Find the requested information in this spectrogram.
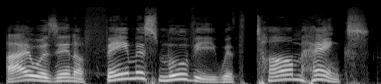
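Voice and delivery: usual speaking voice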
